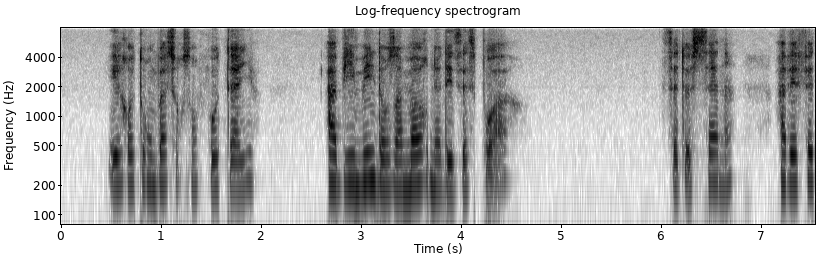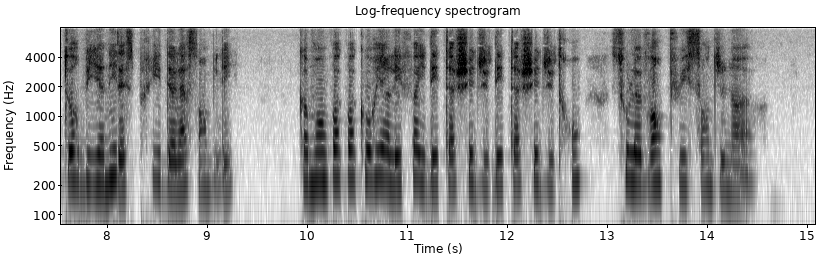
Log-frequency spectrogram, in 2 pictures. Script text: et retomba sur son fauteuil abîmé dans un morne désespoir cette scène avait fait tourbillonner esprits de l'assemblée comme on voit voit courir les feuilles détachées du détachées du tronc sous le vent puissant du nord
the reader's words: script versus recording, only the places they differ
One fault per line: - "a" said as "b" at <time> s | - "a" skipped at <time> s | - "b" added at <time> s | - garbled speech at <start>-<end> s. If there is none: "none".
none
